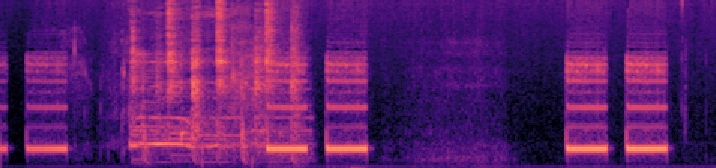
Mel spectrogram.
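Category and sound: signal or alarm, telephone ringing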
